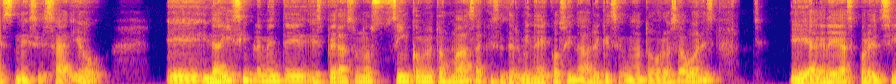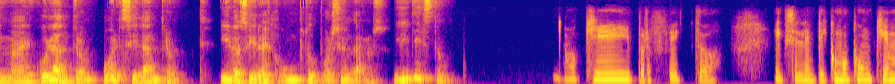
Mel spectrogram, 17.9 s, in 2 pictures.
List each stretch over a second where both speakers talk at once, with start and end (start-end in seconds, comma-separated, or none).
none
